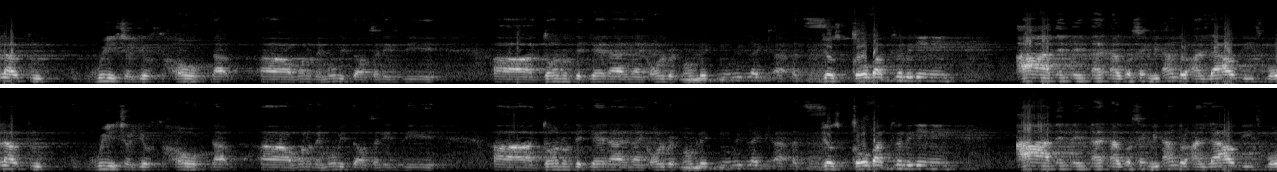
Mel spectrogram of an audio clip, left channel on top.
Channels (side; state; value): both; normal; correlation 0.67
